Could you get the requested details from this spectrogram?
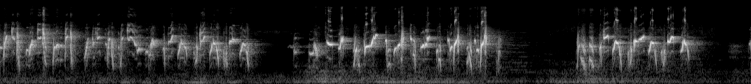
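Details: Yellow-vented bulbul singing eagerly to taunt a rival and draw a reply, three long runs of rapid bubbling, warbled notes rising and falling, separated by brief pauses.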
